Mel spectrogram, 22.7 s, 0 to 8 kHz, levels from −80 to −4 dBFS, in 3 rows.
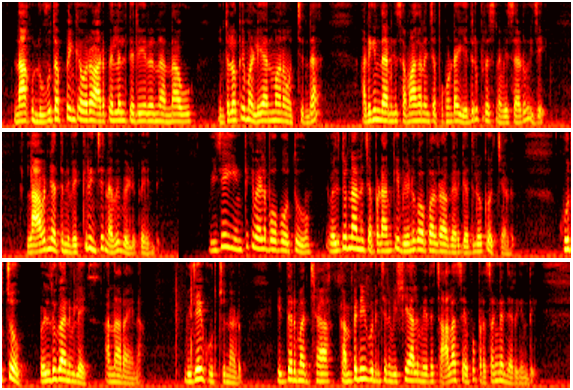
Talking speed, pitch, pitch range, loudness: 125 wpm, 185 Hz, 170-210 Hz, -21 LUFS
